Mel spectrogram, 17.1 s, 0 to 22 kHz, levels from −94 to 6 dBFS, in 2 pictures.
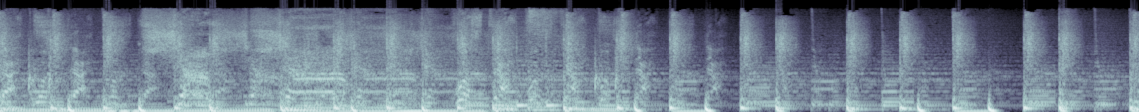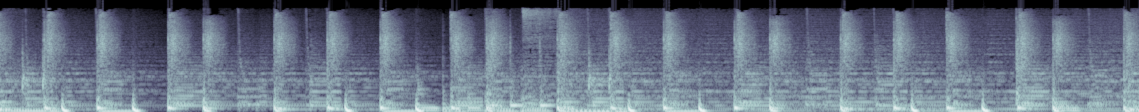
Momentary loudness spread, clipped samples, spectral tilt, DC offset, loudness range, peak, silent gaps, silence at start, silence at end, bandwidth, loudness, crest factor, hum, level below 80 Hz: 5 LU; 0.2%; -4.5 dB/octave; under 0.1%; 3 LU; 0 dBFS; none; 0 s; 0 s; 16.5 kHz; -11 LUFS; 10 dB; none; -16 dBFS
